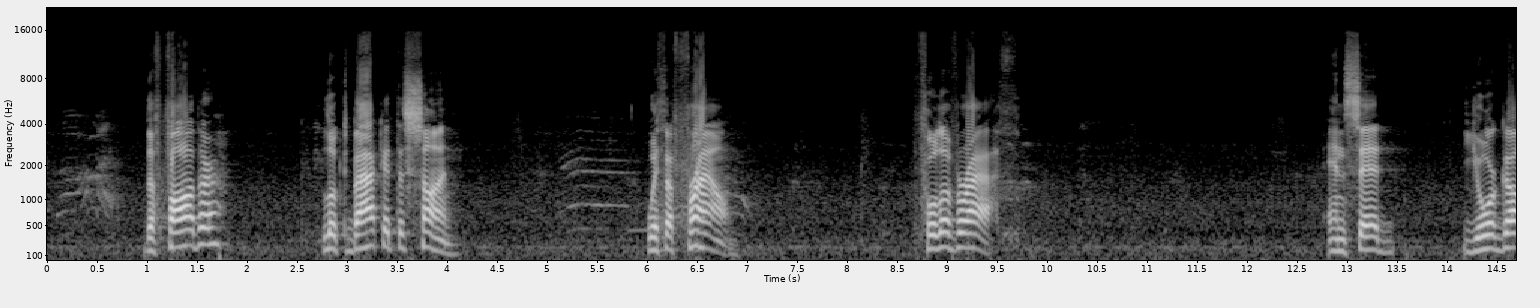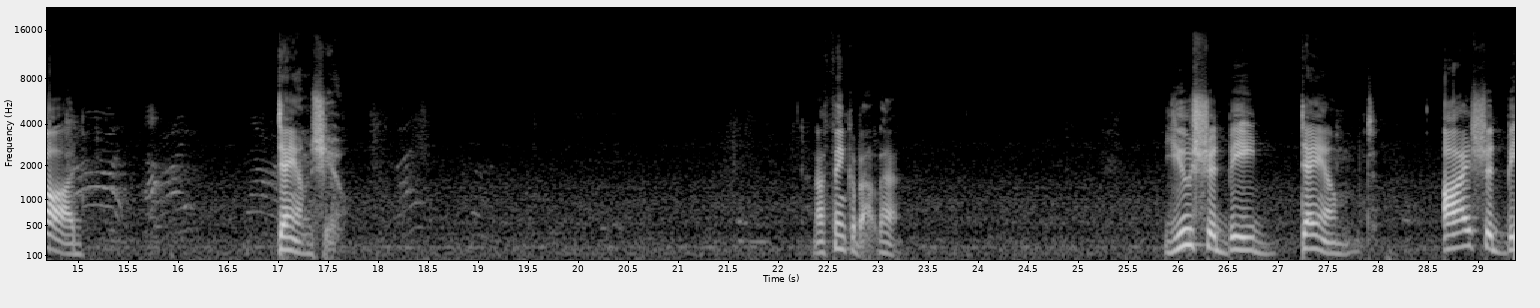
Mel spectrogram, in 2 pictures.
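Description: A man speaks with emphasis into a microphone, in short bursts with long pauses.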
